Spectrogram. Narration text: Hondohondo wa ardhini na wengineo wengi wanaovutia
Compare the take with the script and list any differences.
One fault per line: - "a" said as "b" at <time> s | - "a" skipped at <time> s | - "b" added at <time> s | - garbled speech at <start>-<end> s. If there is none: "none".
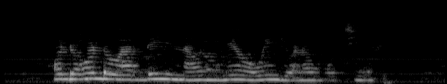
none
